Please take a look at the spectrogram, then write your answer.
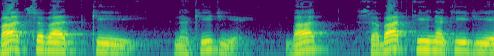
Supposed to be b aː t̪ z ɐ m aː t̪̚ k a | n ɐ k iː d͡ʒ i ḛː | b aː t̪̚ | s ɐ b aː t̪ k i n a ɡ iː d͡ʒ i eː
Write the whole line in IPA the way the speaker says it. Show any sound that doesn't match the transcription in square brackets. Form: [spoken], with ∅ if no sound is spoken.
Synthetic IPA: b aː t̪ [s] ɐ [b] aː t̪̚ k [i] | n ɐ k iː d͡ʒ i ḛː | b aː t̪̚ | s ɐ b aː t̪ k i n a [k] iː d͡ʒ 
